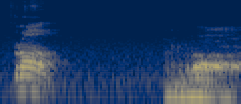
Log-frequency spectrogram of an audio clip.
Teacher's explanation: Getaran pada hujung lidah, tepi hujung lidah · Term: bergetar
